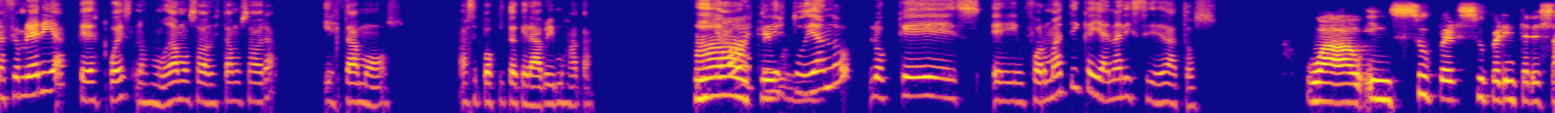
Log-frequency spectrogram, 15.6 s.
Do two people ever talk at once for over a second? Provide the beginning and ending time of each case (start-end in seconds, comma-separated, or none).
6.9-8.3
